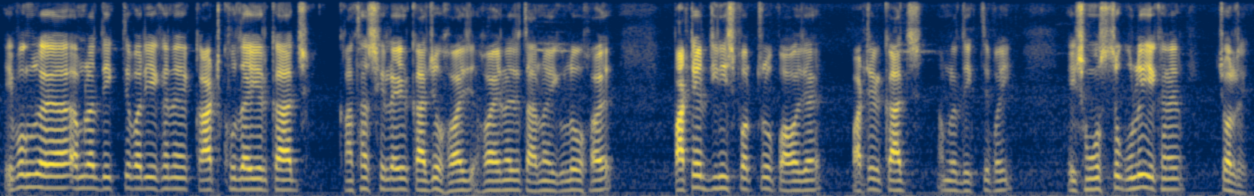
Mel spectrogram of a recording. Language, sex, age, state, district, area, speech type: Bengali, male, 60+, West Bengal, Paschim Bardhaman, urban, spontaneous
